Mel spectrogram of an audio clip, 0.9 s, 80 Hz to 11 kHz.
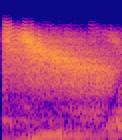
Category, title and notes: Soundscapes > Synthetic / Artificial
LFO Birdsong 5
Birdsong, LFO, massive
